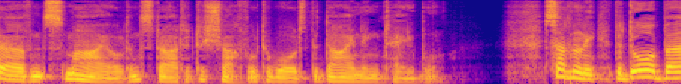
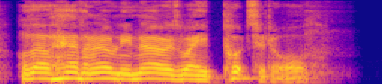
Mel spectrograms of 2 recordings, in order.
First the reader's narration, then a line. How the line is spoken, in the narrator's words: sighed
